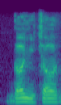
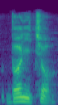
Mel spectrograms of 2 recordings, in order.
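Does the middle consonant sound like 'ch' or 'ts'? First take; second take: ch; ch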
